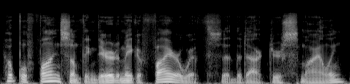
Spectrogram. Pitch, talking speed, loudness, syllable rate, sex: 90 Hz, 255 wpm, -18 LUFS, 5.9 syllables/s, male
